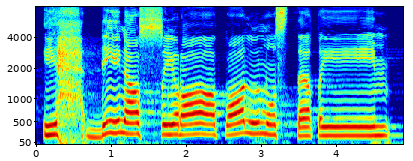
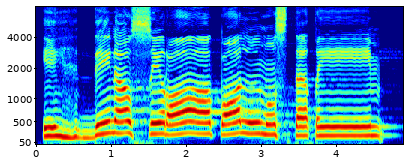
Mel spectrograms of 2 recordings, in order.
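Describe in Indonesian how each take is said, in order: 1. Huruf h itu bunyi kasar dari tengah tenggorokan. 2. Huruf h itu bunyi lembut berdesah dari pangkal tenggorokan. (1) "bacaan yang salah ... huruf ha kepada huruf ha yang dibaca dengan pertengahan halkum" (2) "bacaan yang betulnya ialah ... dibaca dengan pangkal halkum"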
